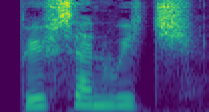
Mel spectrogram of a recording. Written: bøfsandwich

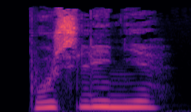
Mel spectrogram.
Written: buslinje

